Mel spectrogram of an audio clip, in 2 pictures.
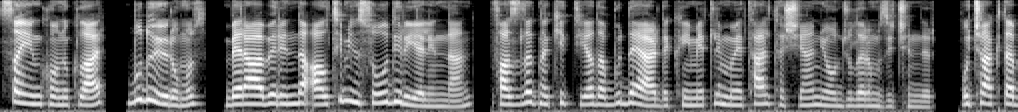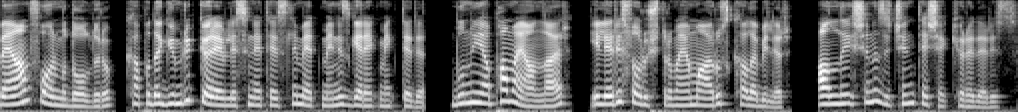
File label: Turkish Audio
